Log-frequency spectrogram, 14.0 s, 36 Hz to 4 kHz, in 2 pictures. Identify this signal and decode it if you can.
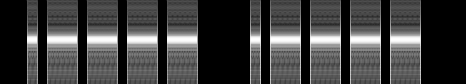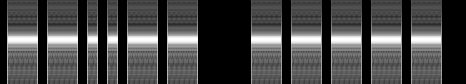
Morse code, heard as a keyed tone, about 8 wpm, spaced as for 6 wpm, 440 Hz. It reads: 11,0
